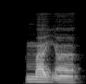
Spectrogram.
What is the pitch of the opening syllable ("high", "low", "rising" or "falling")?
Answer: high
